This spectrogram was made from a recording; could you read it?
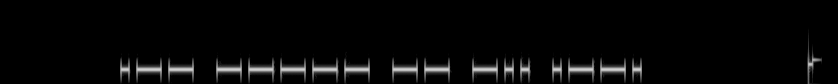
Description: Morse code, heard as a keyed tone, about 15 wpm, 700 Hz. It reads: W0MDP
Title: USA Call Signs - 5 Characters - 4x Character Spacing - 15wpm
